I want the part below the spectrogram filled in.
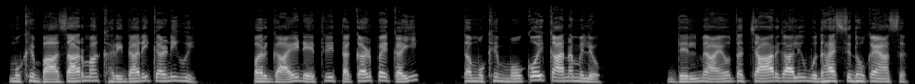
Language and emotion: Sindhi, angry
